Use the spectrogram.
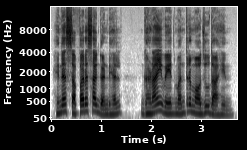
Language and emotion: Sindhi, neutral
